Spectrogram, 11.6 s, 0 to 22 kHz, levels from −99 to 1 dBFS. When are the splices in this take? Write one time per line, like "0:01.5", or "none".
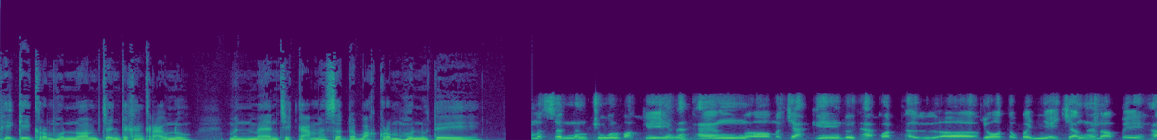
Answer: none

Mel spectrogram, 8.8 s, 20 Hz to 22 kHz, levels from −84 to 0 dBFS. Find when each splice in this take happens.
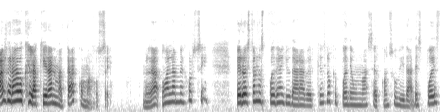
none

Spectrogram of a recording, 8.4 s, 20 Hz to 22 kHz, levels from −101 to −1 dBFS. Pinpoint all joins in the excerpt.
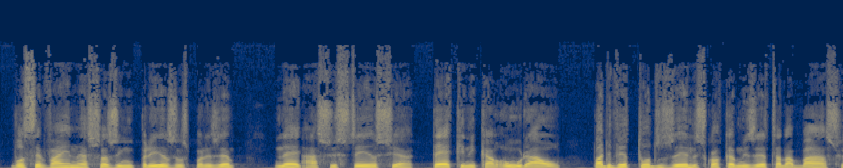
0:03.0

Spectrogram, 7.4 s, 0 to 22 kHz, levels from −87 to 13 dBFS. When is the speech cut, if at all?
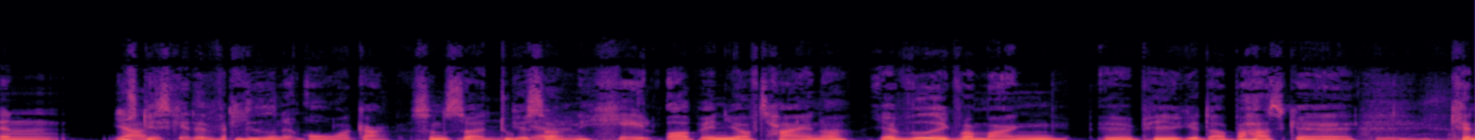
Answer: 0:01.1
0:02.6
0:03.8
0:04.3

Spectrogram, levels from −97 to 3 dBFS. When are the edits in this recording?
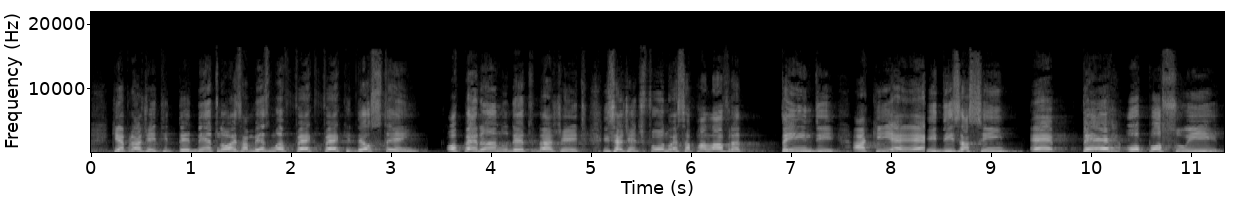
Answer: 0:01.3
0:02.2
0:03.4
0:05.8
0:08.3
0:09.3

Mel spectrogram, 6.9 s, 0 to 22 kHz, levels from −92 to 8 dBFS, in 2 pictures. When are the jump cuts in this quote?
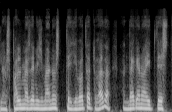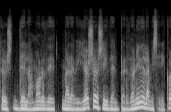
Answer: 0:02.3
0:04.5

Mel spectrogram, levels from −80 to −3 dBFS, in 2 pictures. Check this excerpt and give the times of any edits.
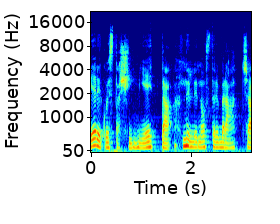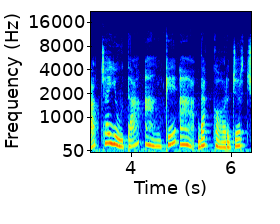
none

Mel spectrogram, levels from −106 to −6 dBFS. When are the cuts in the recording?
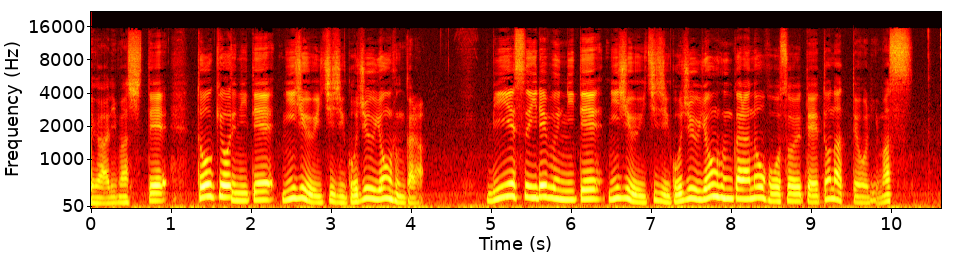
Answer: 0:01.7

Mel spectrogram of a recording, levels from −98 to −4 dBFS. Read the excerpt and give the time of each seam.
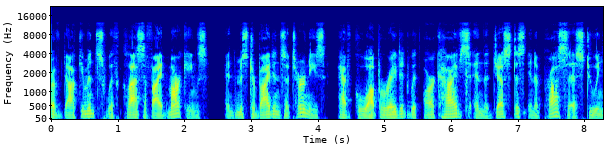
0:02.7
0:05.5
0:07.1

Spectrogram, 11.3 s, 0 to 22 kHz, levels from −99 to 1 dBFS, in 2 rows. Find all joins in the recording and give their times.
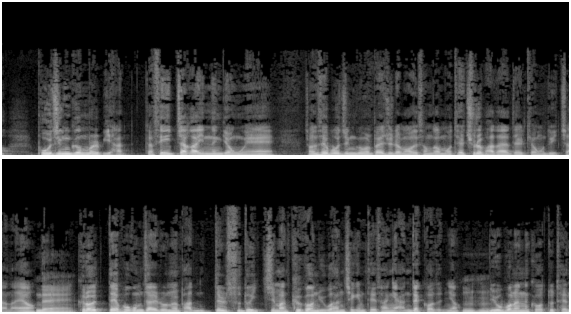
0:01.0

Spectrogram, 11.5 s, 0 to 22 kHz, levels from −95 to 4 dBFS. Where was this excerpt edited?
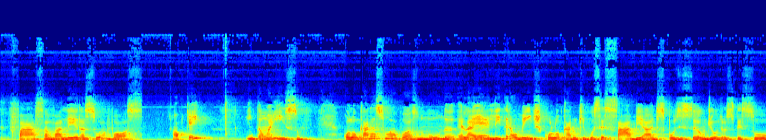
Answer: none

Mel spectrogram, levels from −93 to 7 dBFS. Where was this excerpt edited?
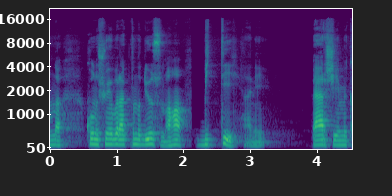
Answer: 0:02.1

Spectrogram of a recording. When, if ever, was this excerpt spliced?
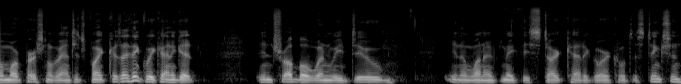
none

